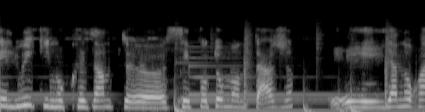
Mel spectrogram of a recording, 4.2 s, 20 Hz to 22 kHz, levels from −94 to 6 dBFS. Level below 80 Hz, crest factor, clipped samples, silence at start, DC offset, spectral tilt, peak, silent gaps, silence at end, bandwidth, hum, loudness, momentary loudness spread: -50 dBFS; 14 dB; under 0.1%; 0 s; under 0.1%; -6 dB/octave; -16 dBFS; none; 0 s; 8.2 kHz; none; -30 LUFS; 8 LU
